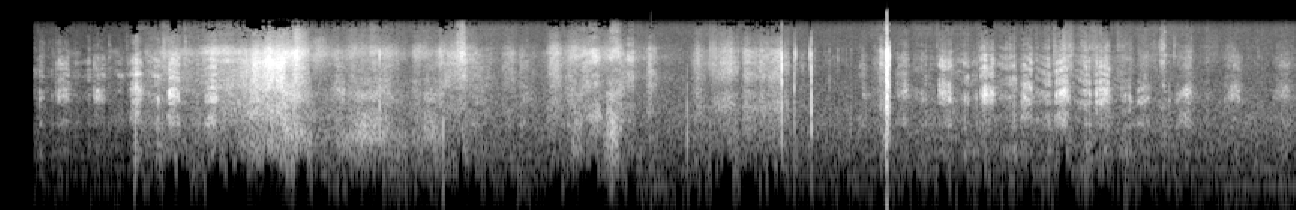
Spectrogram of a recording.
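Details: Staffordshire Bull Terrier breathing in quick, breathy, hissing pants, irregular in loudness, with a sharp click near the middle.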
